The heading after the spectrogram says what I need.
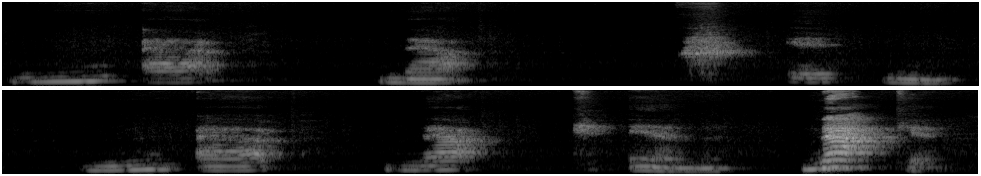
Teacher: the first syllable in this word is said louder, longer, higher. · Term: stressed syllable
